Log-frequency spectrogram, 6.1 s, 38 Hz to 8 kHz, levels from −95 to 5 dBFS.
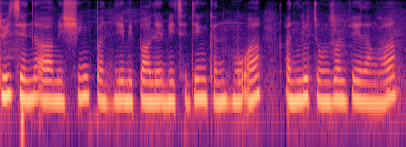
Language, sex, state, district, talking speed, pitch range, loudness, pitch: Mizo, female, Mizoram, Aizawl, 175 wpm, 205-225 Hz, -17 LUFS, 210 Hz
